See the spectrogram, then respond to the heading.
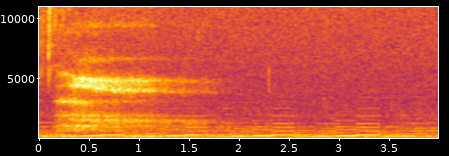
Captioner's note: exhaling; relaxing music and audible breathing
